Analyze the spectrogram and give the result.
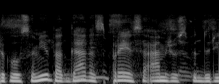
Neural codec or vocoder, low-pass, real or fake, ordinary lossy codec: none; 10.8 kHz; real; AAC, 64 kbps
